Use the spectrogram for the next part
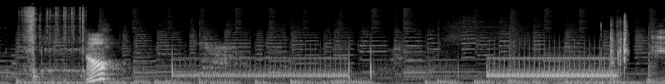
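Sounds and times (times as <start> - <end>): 
speech: 0.2 - 1.2
old rotary dial telephone buzzing and ringing: 1.7 - 6.2.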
